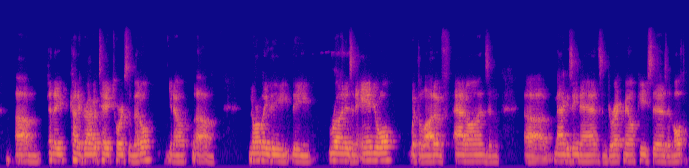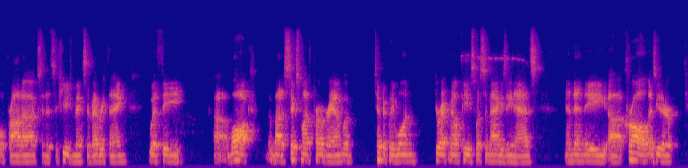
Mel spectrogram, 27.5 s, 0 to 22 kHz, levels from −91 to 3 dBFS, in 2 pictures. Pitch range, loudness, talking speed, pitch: 110-120 Hz, -28 LUFS, 150 wpm, 115 Hz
